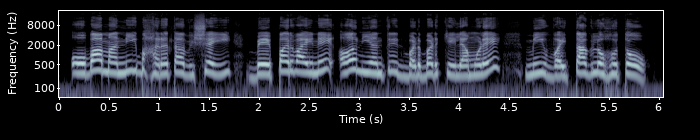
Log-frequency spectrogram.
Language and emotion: Marathi, angry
